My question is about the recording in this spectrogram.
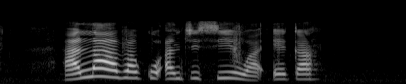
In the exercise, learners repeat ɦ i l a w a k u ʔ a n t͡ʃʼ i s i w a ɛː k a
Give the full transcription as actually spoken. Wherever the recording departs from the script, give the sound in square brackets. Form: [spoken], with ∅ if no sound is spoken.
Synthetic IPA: ɦ [a] l a [β] a k u ʔ a n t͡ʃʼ i s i w a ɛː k a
